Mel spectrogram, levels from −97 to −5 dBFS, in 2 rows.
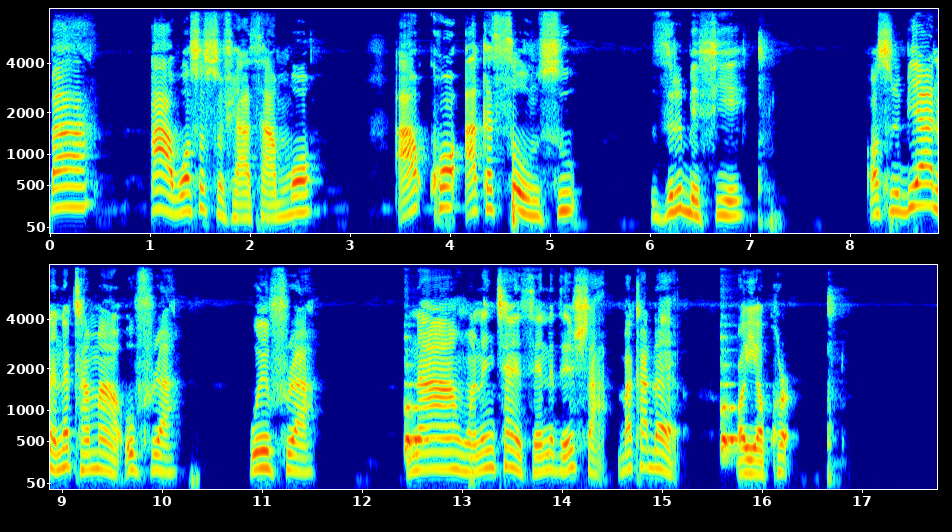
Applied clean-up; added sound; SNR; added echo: neural mask model DeepFilterNet 3.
